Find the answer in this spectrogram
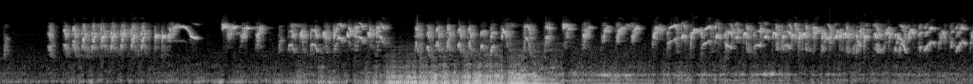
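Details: Female sooty-headed bulbul calling the male: fast, scratchy high twittering in bursts with short breaks, and a low thud in the middle.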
